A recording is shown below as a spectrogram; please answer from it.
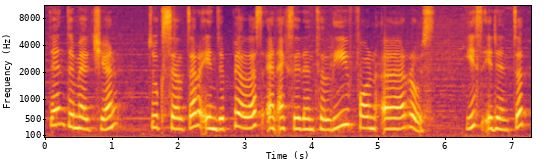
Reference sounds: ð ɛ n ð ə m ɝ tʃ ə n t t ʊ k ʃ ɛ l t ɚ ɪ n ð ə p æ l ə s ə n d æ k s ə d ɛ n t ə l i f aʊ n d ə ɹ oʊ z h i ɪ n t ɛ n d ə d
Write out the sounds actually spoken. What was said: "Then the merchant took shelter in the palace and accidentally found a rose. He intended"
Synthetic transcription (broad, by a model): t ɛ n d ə m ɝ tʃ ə n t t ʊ k s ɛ l t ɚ ɪ n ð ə p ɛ l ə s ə n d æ k s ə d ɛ n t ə l i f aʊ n ə ɹ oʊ s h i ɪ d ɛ n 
